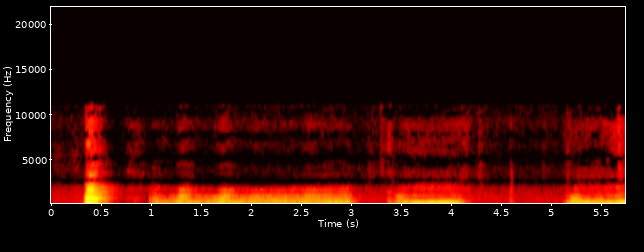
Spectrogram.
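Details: A Bull Terrier puppy yawns aloud. A sharp opening yelp is followed by a two-second wavering groan, then two shorter steady, low-pitched moans with short silent gaps between them.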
